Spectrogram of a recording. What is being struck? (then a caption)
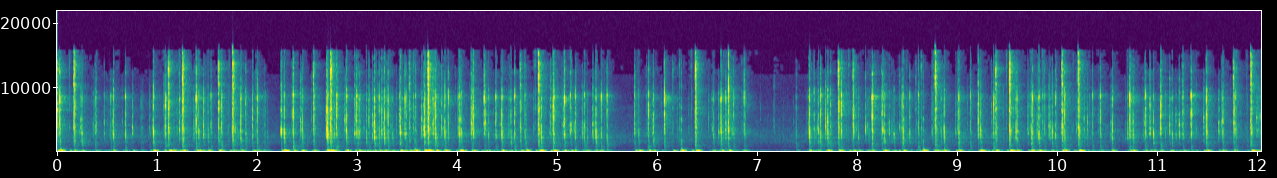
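Mechanical keyboard with plastic keycaps. Both hands type steadily with their fingertips on a compact white mechanical keyboard with plastic keycaps sitting on a desk, doing a typing test. The dense, rapid keystroke clicks carry a low thocking body around 180–200 Hz with bright click transients, and there are brief pauses near 2, 5.7 and 7 seconds.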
